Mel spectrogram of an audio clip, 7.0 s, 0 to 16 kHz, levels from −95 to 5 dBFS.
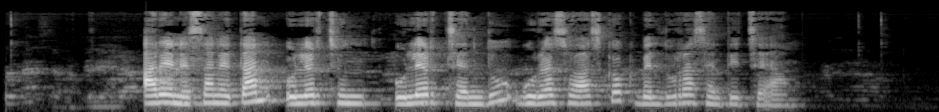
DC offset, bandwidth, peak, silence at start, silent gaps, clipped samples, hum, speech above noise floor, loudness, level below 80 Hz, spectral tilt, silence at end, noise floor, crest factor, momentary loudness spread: under 0.1%; 12 kHz; 0 dBFS; 0.05 s; none; under 0.1%; none; 44 dB; -19 LUFS; -68 dBFS; -3.5 dB/octave; 1.15 s; -63 dBFS; 20 dB; 14 LU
